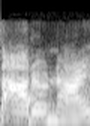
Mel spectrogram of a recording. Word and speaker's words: Adonai: And now, very often when you have Yud He Vav He, those Hebrew letters that are spelled out, we pronounce them as Adonai.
